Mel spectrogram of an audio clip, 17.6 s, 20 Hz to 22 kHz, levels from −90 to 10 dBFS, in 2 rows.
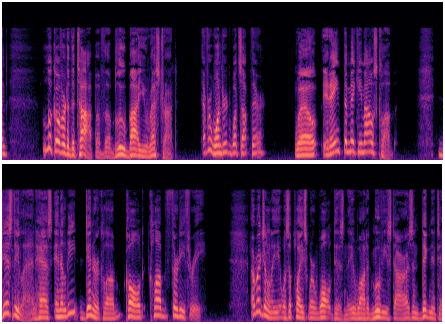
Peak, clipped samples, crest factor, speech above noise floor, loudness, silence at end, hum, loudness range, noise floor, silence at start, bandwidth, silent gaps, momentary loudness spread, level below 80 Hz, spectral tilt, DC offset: -2 dBFS; under 0.1%; 18 dB; 47 dB; -20 LUFS; 0 s; none; 4 LU; -66 dBFS; 0 s; 11.5 kHz; none; 13 LU; -54 dBFS; -6 dB/octave; under 0.1%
